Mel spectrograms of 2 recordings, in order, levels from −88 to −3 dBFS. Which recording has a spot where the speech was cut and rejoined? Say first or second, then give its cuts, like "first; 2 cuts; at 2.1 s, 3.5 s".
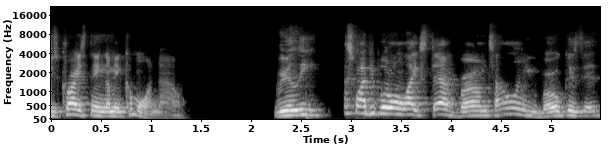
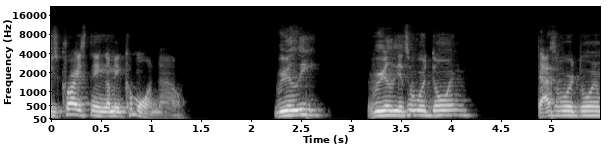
first; 1 cut; at 2.9 s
